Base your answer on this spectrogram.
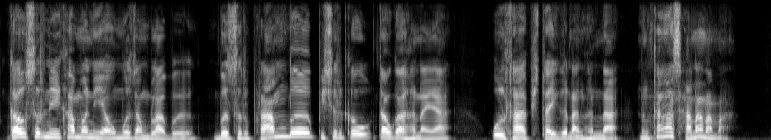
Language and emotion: Bodo, disgusted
